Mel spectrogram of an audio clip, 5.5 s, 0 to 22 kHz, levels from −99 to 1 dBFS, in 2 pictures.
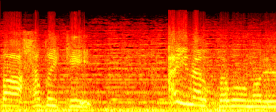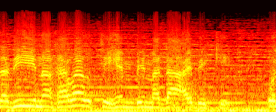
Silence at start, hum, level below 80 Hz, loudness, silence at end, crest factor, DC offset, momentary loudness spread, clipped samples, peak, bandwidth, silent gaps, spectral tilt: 0 s; none; -22 dBFS; -14 LUFS; 0 s; 8 dB; under 0.1%; 8 LU; under 0.1%; -6 dBFS; 11.5 kHz; none; -6 dB/octave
